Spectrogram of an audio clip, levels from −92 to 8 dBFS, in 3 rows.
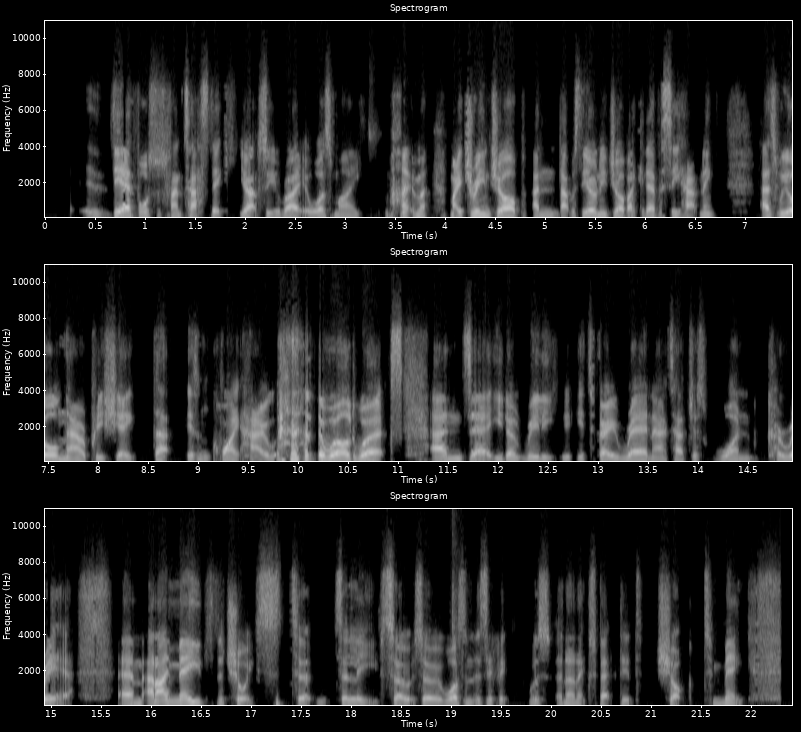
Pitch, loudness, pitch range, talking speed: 105 Hz, -28 LUFS, 100-115 Hz, 200 wpm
